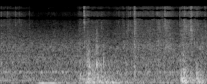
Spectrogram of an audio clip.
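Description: Plastic bags and packaging rustling as items are picked through by hand, with a couple of brief louder handling sounds about a second in and near the end.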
